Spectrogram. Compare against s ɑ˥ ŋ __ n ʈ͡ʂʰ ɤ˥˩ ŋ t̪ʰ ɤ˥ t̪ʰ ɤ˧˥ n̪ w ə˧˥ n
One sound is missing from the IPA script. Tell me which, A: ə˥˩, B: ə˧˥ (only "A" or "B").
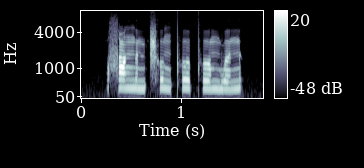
B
